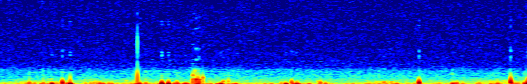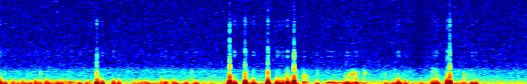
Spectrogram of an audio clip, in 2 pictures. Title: coffee and diet coke , stomach noise.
